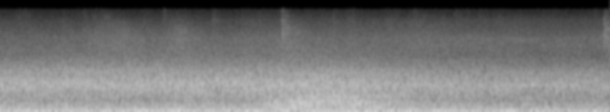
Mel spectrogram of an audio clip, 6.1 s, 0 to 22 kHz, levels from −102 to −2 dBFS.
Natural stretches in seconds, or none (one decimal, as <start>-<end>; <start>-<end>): 0.0-5.1; 5.6-6.1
